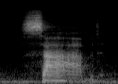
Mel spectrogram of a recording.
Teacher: The ed ending after a voiced consonant sound sounds like a D.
